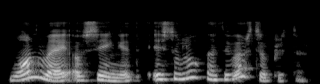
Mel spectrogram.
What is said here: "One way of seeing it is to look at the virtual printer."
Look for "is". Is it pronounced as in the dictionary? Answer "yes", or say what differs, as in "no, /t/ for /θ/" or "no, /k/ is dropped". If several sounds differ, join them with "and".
no, /s/ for /z/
